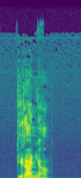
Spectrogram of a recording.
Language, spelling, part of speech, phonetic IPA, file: Polish, pirania, noun, [pʲiˈrãɲja], Pl-pirania.ogg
